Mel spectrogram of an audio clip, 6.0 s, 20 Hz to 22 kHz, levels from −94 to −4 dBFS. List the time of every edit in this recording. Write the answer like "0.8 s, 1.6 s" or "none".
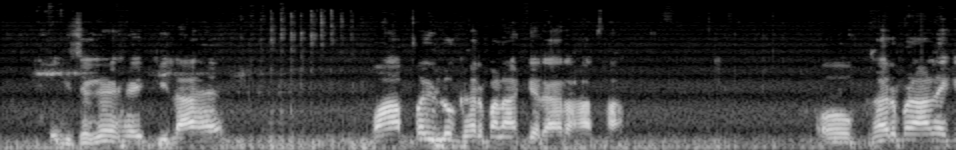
none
